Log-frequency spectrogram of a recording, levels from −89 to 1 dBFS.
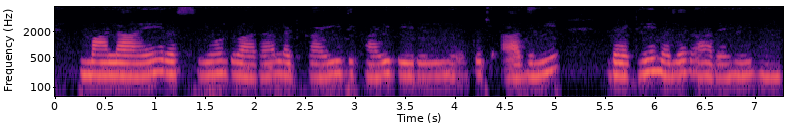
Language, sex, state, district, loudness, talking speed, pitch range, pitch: Hindi, female, Bihar, Jamui, -37 LUFS, 125 wpm, 185-200 Hz, 190 Hz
